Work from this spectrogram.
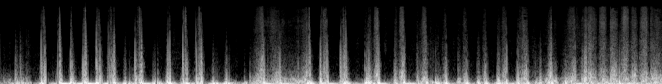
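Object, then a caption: Foam microphone windscreen. Fingertips cup, squeeze and swirl a soft, hollow black foam windscreen fitted over a microphone, pumping it on and off the mic fast. The result is a loud, rapid series of deep, muffled thumps and rubbing whooshes, with bass that dominates and a short ring. The pulses are distinct at first, then blur into a denser, continuous scrubbing rumble toward the end.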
